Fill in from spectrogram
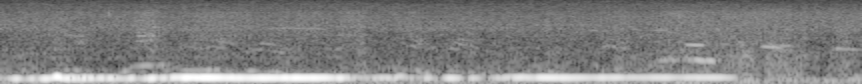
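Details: A greater prairie-chicken on a lek at Bledsoe Ranch gives a low, hollow, moaning hoot, held steady for over two seconds with a slight lift at the start; faint higher bird notes sound in the background.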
